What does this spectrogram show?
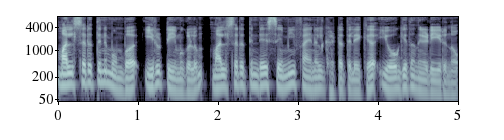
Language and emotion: Malayalam, neutral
